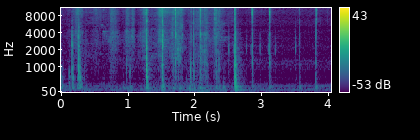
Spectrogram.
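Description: Scattered light plastic clicks and knocks as fingers work at a Honda door's master power-window switch panel, pulling it loose from its clips in the armrest. The sharpest click comes a little past halfway.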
